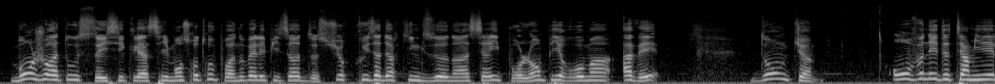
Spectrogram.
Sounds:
speech

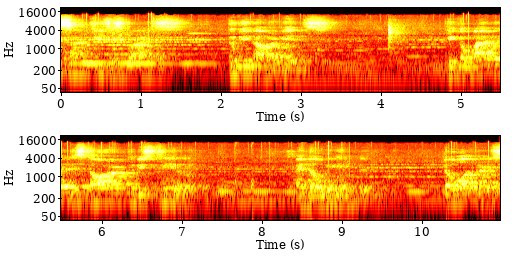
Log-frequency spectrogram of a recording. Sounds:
music
speech

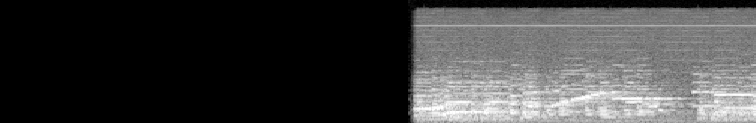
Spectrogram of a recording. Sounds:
music

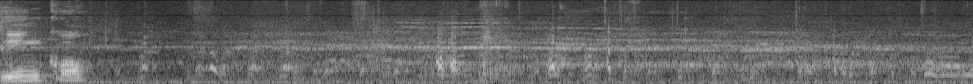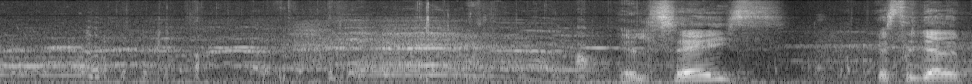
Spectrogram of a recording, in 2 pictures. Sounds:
speech

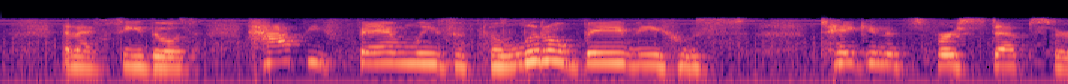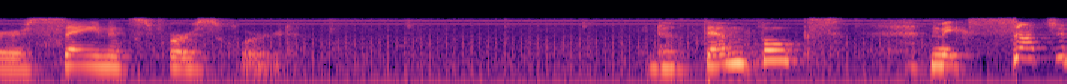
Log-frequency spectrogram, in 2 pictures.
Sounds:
speech

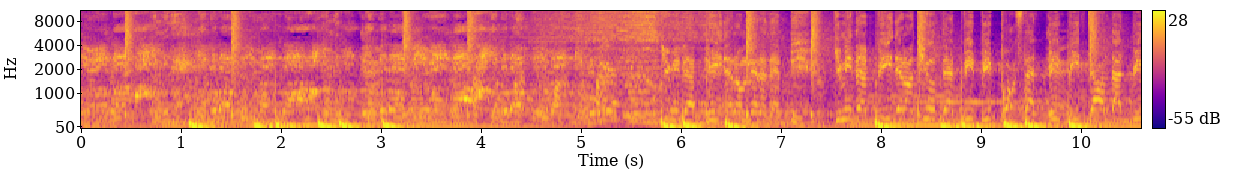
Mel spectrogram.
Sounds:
music

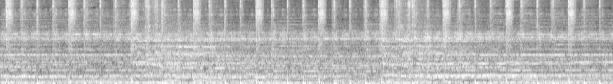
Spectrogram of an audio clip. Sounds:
music

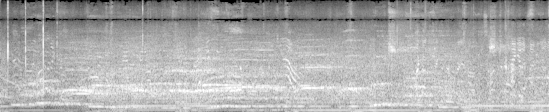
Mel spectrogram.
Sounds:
speech
music

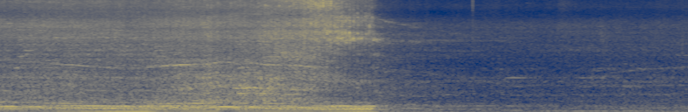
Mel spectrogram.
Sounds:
vehicle
motor vehicle (road)

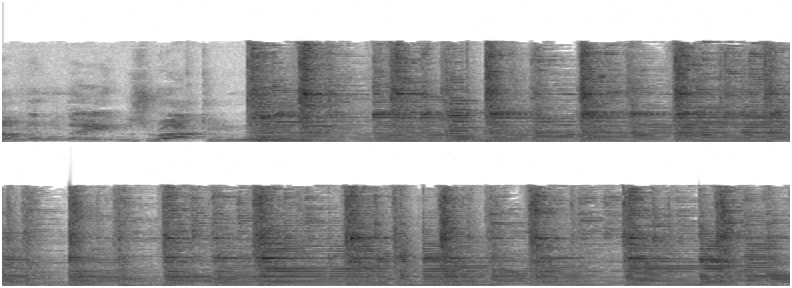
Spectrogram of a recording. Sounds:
rock and roll
music

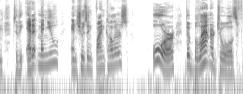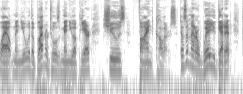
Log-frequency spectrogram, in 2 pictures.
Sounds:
speech

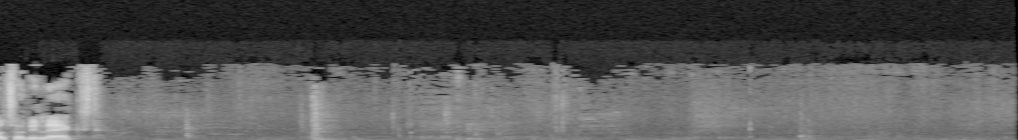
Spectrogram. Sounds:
speech

